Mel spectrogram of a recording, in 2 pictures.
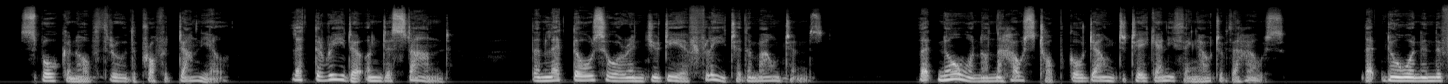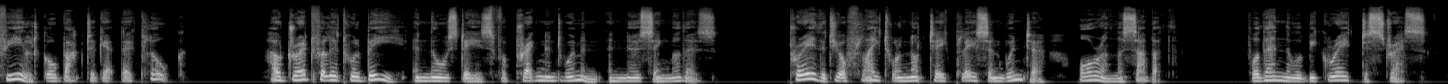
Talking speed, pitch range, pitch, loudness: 170 wpm, 120-175 Hz, 155 Hz, -20 LUFS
